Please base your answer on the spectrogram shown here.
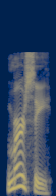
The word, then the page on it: mercy: mə́ː r si; マースィ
